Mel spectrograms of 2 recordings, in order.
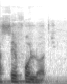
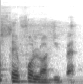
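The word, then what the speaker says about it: psephology: किया जाता है तो याद रखिएगा सेफोलॉजी पी इसमें साइलेंट है इसलिए इसको सेफोलॉजी पढ़ते हैं मतदान व्यवहार का निर्धारण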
